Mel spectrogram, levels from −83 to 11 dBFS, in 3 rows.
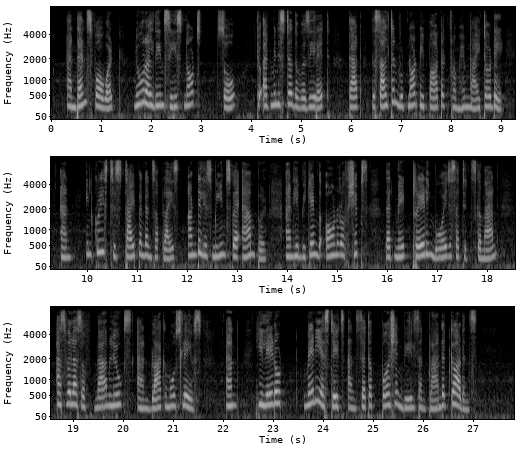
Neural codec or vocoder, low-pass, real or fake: vocoder, 44.1 kHz, 128 mel bands, Pupu-Vocoder; 7.2 kHz; fake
